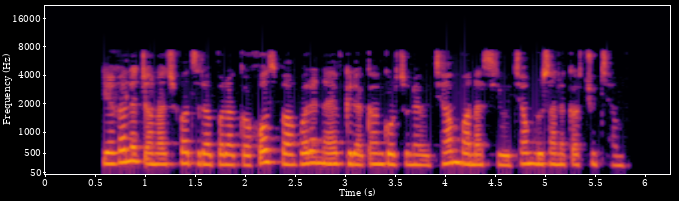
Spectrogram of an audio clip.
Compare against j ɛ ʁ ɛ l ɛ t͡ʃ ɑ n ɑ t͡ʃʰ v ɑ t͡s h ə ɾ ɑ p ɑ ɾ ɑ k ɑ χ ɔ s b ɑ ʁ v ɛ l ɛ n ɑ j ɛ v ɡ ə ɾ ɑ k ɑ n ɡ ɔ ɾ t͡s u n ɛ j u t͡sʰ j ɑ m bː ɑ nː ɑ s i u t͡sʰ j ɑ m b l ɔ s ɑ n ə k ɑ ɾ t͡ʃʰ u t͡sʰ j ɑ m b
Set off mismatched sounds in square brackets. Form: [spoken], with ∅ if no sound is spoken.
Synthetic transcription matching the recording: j ɛ ʁ ɛ l ɛ t͡ʃ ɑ n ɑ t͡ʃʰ v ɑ t͡s h ə ɾ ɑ p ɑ ɾ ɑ k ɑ χ ɔ s b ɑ ʁ v ɛ l ɛ n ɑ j ɛ v ɡ ə ɾ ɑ k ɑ n ɡ ɔ ɾ t͡s u n ɛ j u t͡sʰ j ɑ m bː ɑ [n] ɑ s i u t͡sʰ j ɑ m b l [u] s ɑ n ə k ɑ ɾ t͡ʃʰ u t͡sʰ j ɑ m b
